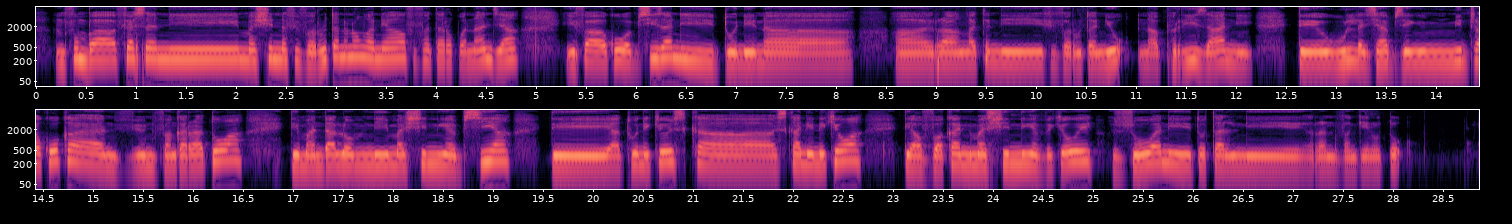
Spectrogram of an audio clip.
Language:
Southern Betsimisaraka Malagasy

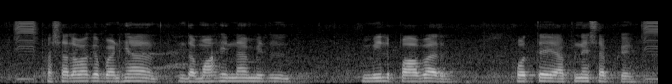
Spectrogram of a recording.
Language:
Magahi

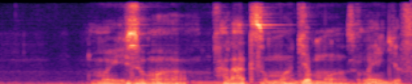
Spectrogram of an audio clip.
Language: Wolof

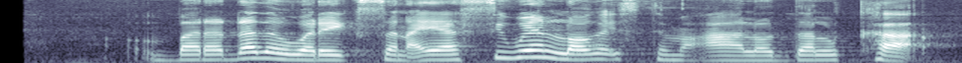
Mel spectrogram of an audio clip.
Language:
Somali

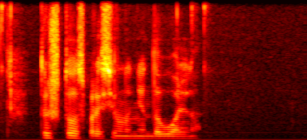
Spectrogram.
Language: Russian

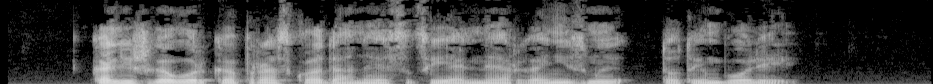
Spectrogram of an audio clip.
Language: Belarusian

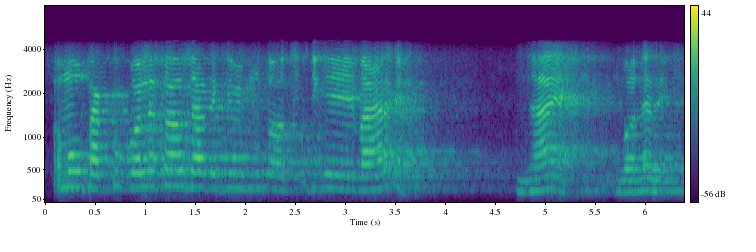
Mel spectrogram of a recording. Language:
Odia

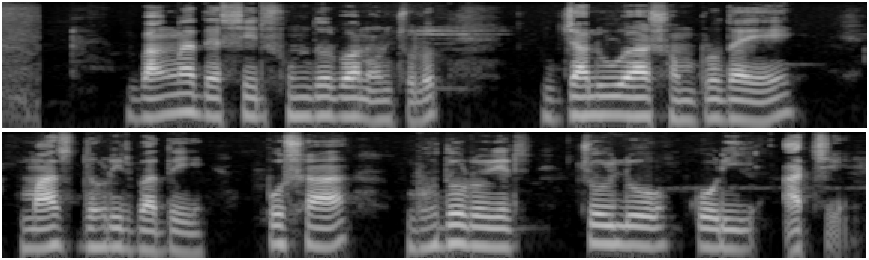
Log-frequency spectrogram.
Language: Bangla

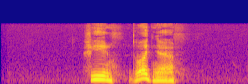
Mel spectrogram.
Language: Russian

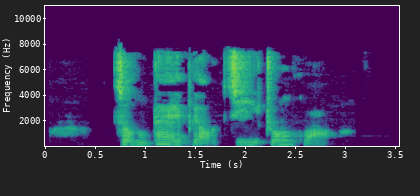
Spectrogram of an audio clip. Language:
Chinese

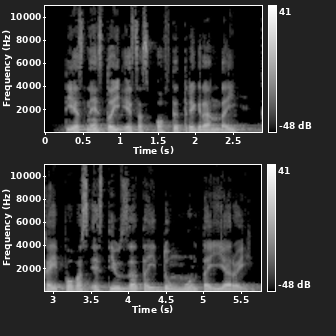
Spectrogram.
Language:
Esperanto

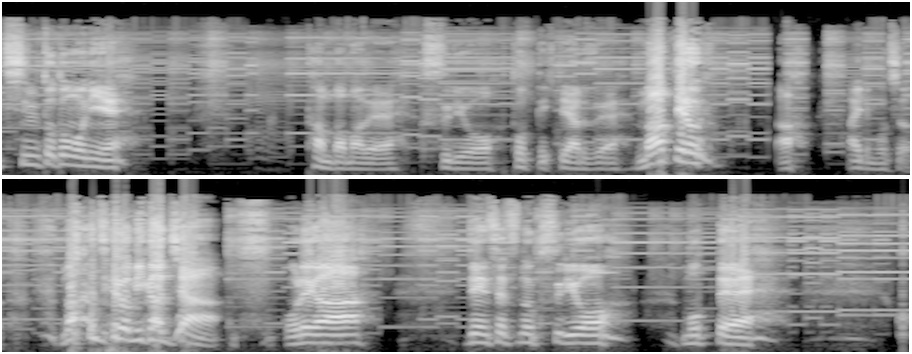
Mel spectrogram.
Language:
Japanese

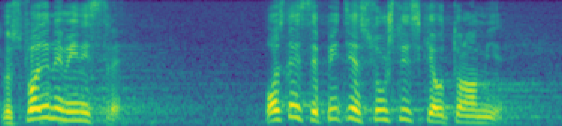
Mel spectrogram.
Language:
Serbian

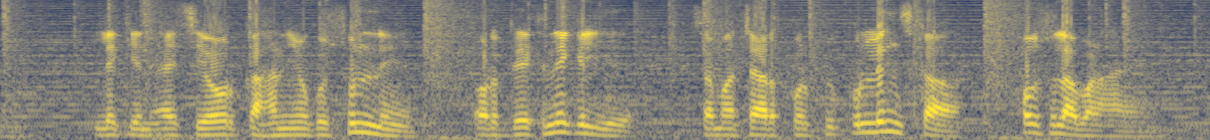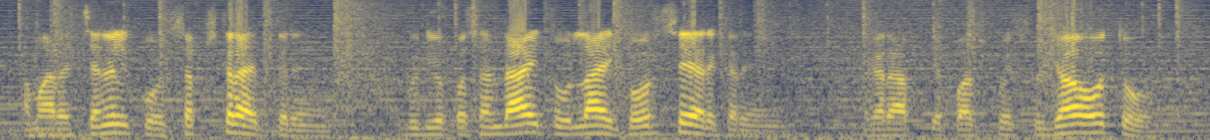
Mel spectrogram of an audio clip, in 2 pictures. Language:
Hindi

